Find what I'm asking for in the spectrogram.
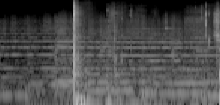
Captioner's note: clicking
